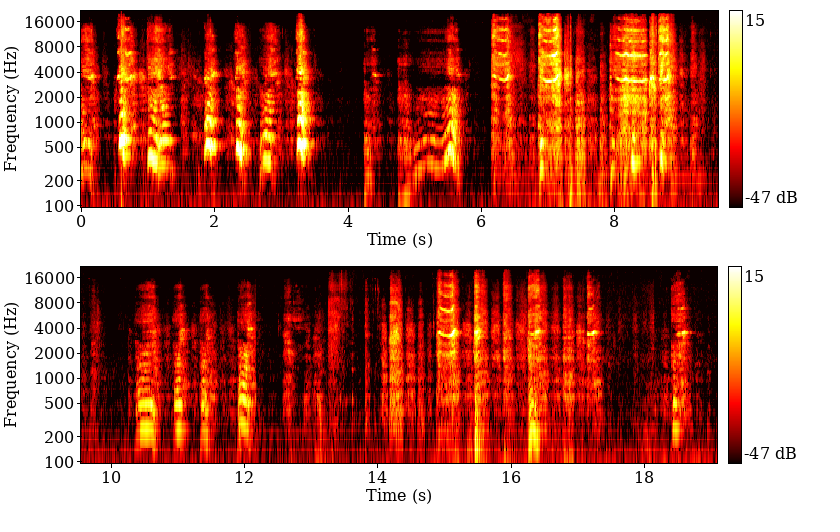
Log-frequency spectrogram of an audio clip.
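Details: Begging dog whining steadily: many short, high, tonal whimpers in quick clusters, some wavering and bending in pitch, with breathy panting-like bursts and pauses between groups across nearly twenty seconds.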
